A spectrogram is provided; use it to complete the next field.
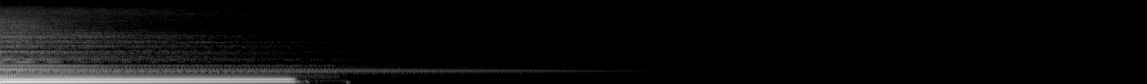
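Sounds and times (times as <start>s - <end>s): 
blues in B flat: 0.0s - 3.0s.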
